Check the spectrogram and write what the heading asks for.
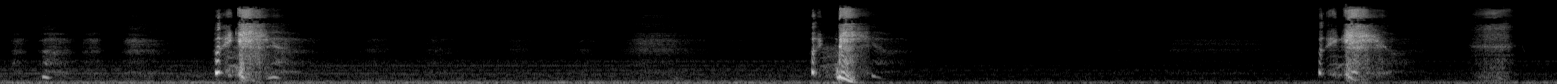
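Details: Person recording sneezes while riding a train: three loud sneezes, each with a sharp inhaled lead-in and explosive burst, spaced several seconds apart over faint train rumble.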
